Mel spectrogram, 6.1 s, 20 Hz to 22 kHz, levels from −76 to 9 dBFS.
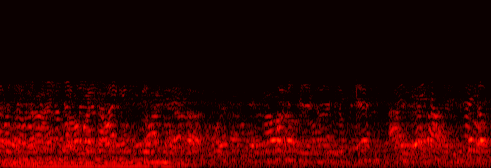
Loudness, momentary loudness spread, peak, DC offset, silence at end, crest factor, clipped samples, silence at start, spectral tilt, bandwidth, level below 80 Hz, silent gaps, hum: -46 LUFS; 7 LU; -30 dBFS; under 0.1%; 0 s; 14 dB; under 0.1%; 0 s; -6 dB/octave; 6.6 kHz; -60 dBFS; none; none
